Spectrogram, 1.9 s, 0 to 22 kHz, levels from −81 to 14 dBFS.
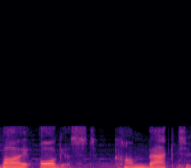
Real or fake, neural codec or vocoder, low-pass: fake; autoencoder, 48 kHz, 128 numbers a frame, DAC-VAE, trained on Japanese speech; 5.4 kHz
